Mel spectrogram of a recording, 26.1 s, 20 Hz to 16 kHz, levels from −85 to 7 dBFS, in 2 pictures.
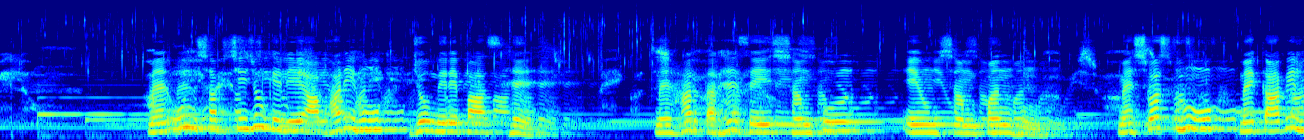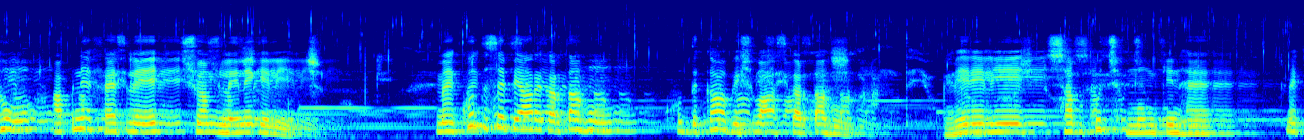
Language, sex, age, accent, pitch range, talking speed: Hindi, male, 50-69, native, 145-200 Hz, 115 wpm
